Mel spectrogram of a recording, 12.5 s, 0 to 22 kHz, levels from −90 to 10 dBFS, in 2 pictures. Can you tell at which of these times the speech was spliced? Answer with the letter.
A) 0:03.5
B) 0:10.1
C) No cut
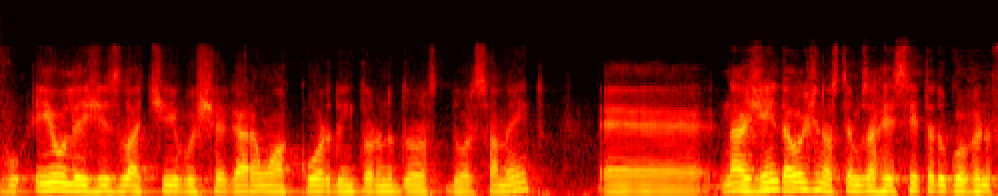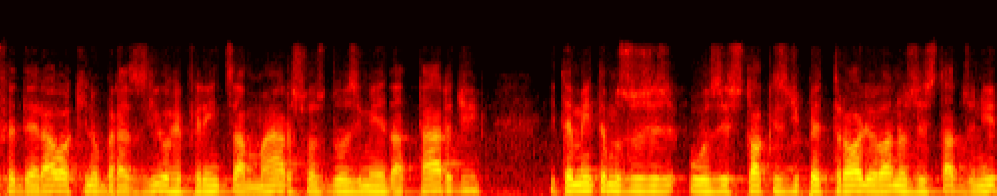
A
